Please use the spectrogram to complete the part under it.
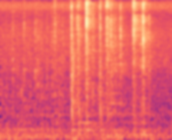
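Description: Faint keystrokes on a Spanish computer keyboard come in a quick, uneven run of light clicks over a quiet background.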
